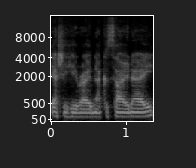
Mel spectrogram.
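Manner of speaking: soft, put-on Australian bogan accent.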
